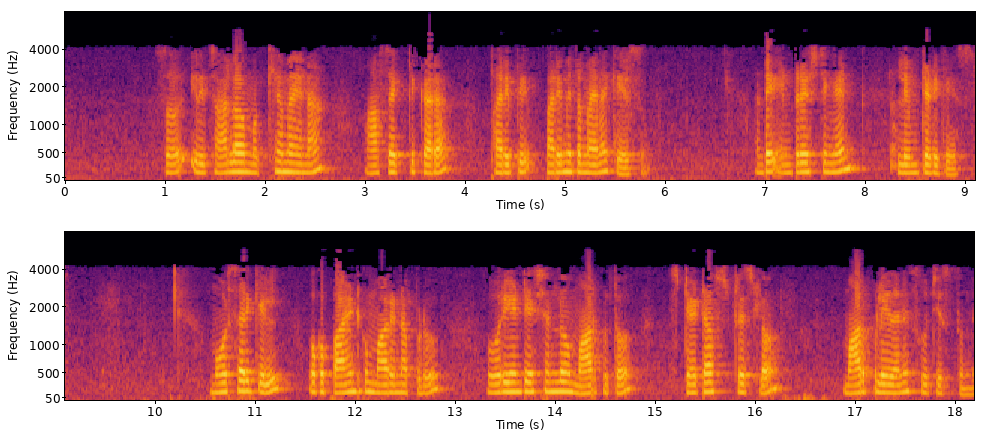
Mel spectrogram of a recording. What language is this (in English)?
Telugu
